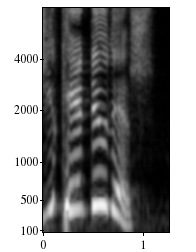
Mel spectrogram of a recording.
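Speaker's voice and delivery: devil's discouragement. Retold or imitated. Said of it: "The devil says".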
